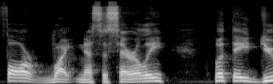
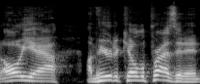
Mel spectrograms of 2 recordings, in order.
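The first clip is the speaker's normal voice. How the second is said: heavy sarcasm laid on, mocking tone; 4 semitones higher than usual. Imagining what he says while being patted down: mock-sarcastic retelling. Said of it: "sarcastically, he's probably going".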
